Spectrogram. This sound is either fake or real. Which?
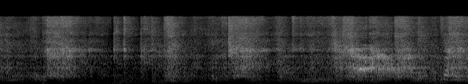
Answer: fake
